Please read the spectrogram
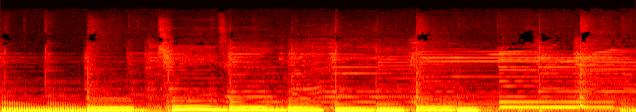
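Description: Electric bass guitar playing a rock bass line of held low notes, changing every half second or so, over a full-band rock recording with guitars.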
